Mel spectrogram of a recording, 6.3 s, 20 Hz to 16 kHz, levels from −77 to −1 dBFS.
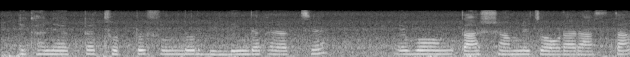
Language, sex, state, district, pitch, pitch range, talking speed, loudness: Bengali, female, West Bengal, Paschim Medinipur, 225 Hz, 220-235 Hz, 115 wpm, -18 LUFS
